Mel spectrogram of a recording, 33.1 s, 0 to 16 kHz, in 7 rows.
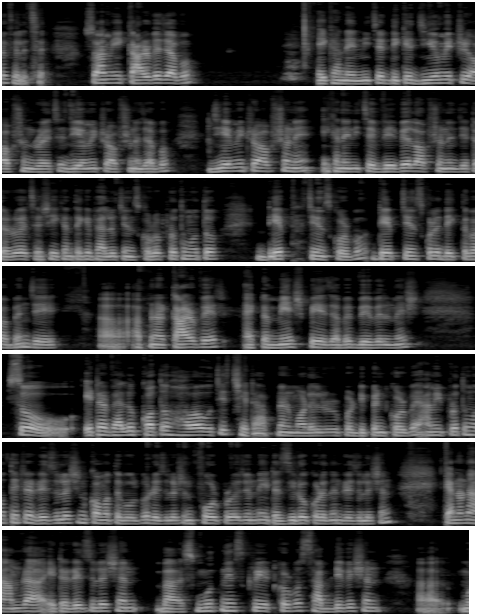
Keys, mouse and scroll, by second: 0.9 click, 1.5-2.0 scroll up 2, 3.1-3.9 scroll down 4, 3.9-5.3 drag, 5.3 scroll down 2, 12.1-15.7 drag, 15.7-18.7 shift+middle drag, 18.8-24.7 middle drag, 24.7-26.5 drag, 26.5-31.3 middle drag.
